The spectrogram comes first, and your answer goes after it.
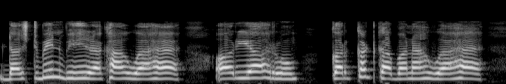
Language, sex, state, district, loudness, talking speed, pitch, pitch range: Hindi, female, Jharkhand, Palamu, -14 LUFS, 155 wpm, 265 Hz, 255-280 Hz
